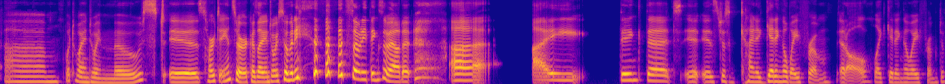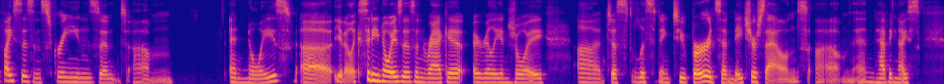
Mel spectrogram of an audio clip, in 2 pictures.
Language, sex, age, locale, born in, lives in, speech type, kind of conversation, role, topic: English, female, 40-44, en-US, United States, United States, conversation, podcast, guest, How has spending time in nature impacted your life or well-being?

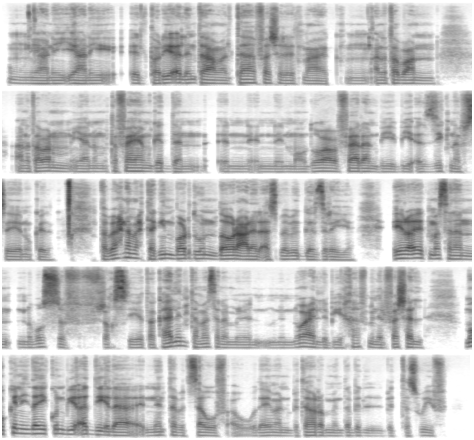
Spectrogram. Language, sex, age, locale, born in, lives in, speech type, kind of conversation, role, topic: Arabic, male, 20-24, ar-EG, Egypt, Egypt, conversation, advice, advisor, إزاي أتعامل مع تراجع أدائي في الشغل بسبب التسويف المتكرر؟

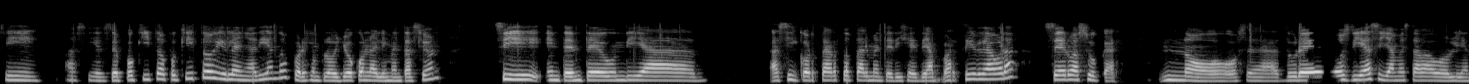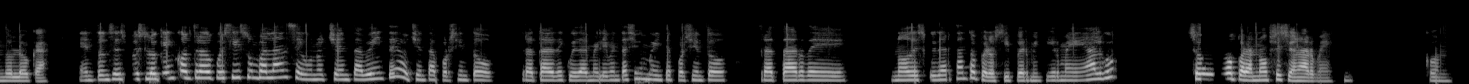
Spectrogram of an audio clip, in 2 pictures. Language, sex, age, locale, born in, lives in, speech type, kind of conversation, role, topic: Spanish, female, 20-24, es-MX, Mexico, Mexico, conversation, unstructured, none, ¿Qué hábito diario te hace sentir más feliz?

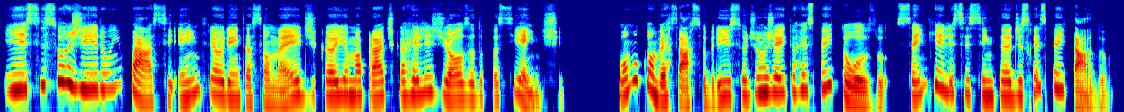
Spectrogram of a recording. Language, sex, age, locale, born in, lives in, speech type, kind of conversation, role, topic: Portuguese, female, 30-34, pt-BR, Brazil, Portugal, read, expert-assistant, asker, Como abordar crenças religiosas de pacientes de maneira respeitosa na saúde?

